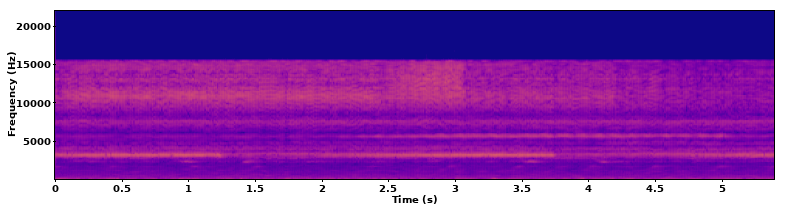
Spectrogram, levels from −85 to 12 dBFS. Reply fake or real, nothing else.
fake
